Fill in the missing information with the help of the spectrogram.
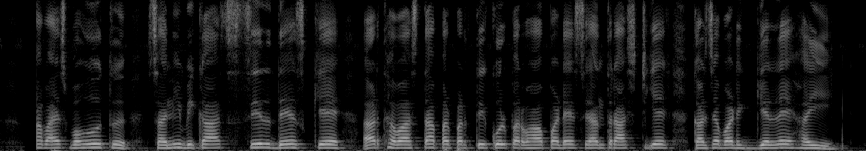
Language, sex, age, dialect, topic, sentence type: Magahi, male, 25-30, Central/Standard, banking, statement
